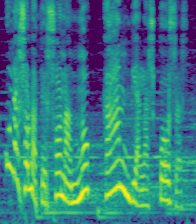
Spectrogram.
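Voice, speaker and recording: A woman's voice: fairly high pitch, very animated, a little slow, soft background music. An actress playing an impassioned woman activist rallying the people in a radio drama.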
